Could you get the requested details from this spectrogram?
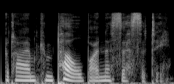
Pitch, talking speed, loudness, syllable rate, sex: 175 Hz, 205 wpm, -19 LUFS, 6.7 syllables/s, female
